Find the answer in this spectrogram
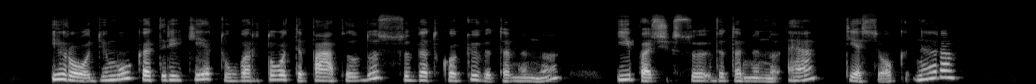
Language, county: Lithuanian, Panevėžys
